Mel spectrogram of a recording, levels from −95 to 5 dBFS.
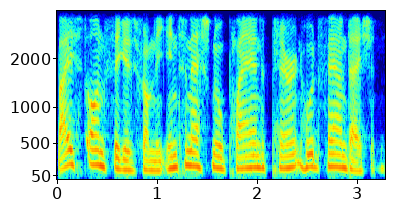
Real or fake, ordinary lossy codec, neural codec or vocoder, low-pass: real; Opus, 24 kbps; none; 3.6 kHz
